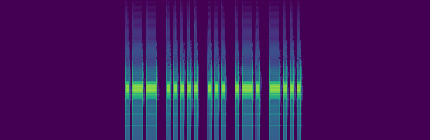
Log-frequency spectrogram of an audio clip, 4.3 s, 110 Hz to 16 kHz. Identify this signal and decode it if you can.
Morse code, heard as a keyed tone, about 34 wpm, 700 Hz. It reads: W5SRB
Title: USA Call Signs Repeated 3x 35wpm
